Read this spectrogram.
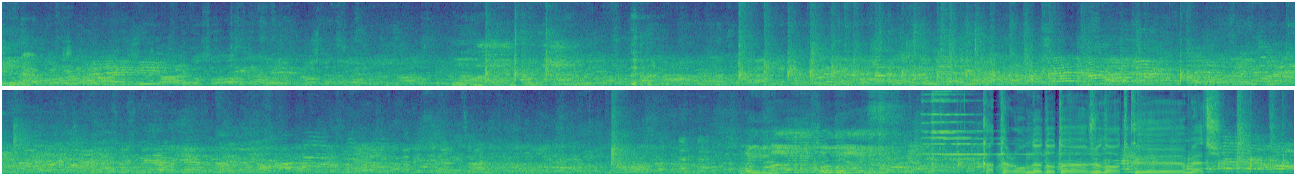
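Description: A large indoor crowd chatters and murmurs throughout, echoing in a big hall.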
